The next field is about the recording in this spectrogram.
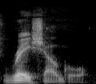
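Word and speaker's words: Ra's al Ghul: to add to that my answer to the RW or r or Raz or whatever it's Raya goul and the only reason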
